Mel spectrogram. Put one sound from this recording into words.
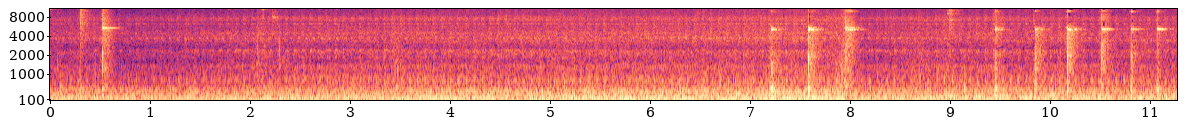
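A small tool taps and scrapes against stone with sharp clicks.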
